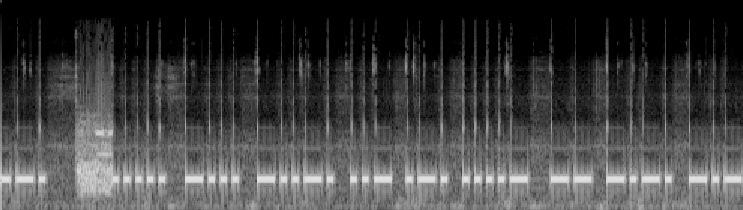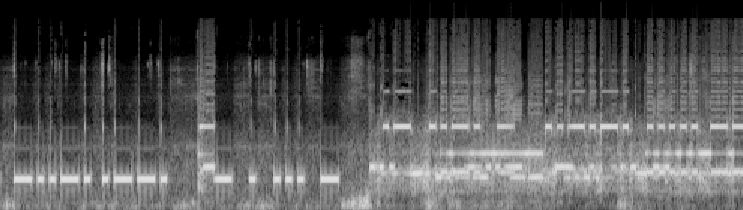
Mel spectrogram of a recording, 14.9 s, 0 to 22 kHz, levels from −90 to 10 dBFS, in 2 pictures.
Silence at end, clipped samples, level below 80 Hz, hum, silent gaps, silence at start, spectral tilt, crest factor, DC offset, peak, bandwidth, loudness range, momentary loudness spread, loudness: 0 s; under 0.1%; -40 dBFS; none; none; 0 s; -5 dB/octave; 8 dB; under 0.1%; 0 dBFS; 7.8 kHz; 3 LU; 5 LU; -7 LUFS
